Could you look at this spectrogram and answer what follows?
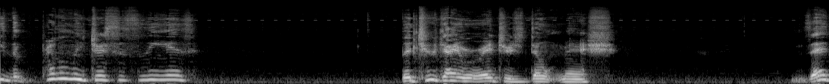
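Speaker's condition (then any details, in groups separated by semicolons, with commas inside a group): Cerebral palsy; affects all muscles; able to speak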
